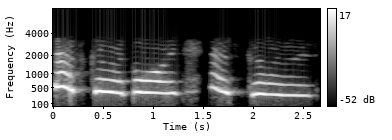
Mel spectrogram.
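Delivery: put-on high quavering old-lady falsetto; Grandma voice. Grandson imitating grandma praising him, high and quavering. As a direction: croon it like a doting granny. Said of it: "And she'd like".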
